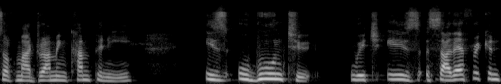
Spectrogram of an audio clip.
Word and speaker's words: Ubuntu: I got to make sure I pronounce it correctly. Ubuntu? Ubuntu with the U.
